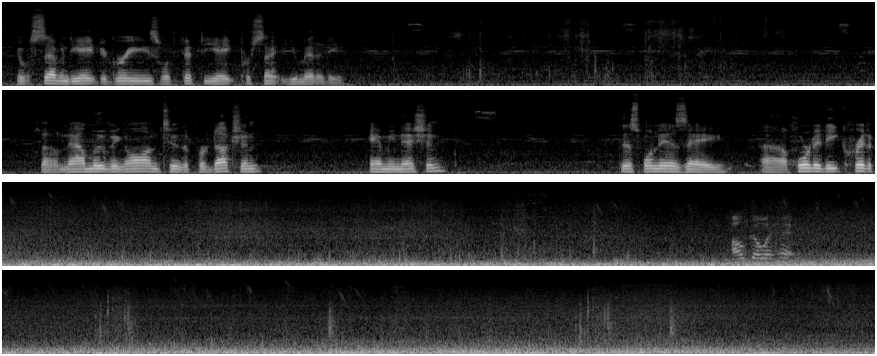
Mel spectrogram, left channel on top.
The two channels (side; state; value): both; different; correlation 0.00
